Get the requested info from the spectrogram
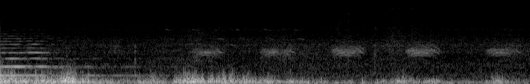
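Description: A Vande Bharat train's horn cuts off about half a second in, and the low rumble of the passing train dies away. In the second half a crow caws five times, a short call about every three-quarters of a second.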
